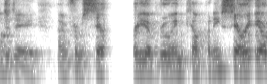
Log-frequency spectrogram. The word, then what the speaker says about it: Ceria: i'm from sewing company syria rhymes with area and uh we're here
